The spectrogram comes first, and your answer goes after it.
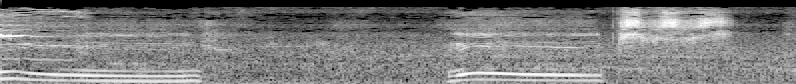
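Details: A tiny homeless kitten waiting for love and food gives two clear meows, each rising briefly then sliding down, the second after a pause of over a second, with a faint hiss of background noise.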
